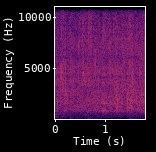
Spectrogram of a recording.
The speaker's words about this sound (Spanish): Bishop, yo tengo el privilegio de hacerle un aplauso fuerte.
